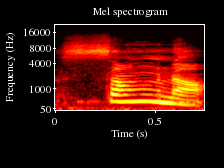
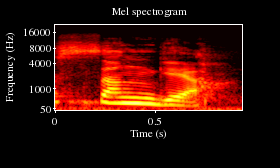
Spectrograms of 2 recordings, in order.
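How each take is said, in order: First: The word is said with a 'gn' sound. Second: The word is said with a 'gy' sound. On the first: This is the Gujarati pronunciation. "I have learned Jainism in Gujarati, so my pronunciation will be sangna" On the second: This is the Hindi pronunciation. "in Gujarati and Hindi"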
